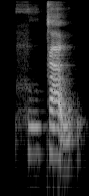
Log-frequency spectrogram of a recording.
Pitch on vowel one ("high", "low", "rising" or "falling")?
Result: low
